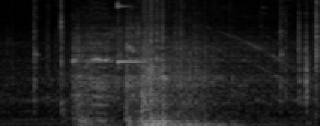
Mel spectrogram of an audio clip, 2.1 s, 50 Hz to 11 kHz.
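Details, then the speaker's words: Nissan 240SX with automatic ECU, started after months of repairs: short burst of cranking swells and fades without catching, start needed several tries; owner suspects a failing battery, untested. "took a couple tries but it's on i have a feeling my battery might be going bad but i gotta test it"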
